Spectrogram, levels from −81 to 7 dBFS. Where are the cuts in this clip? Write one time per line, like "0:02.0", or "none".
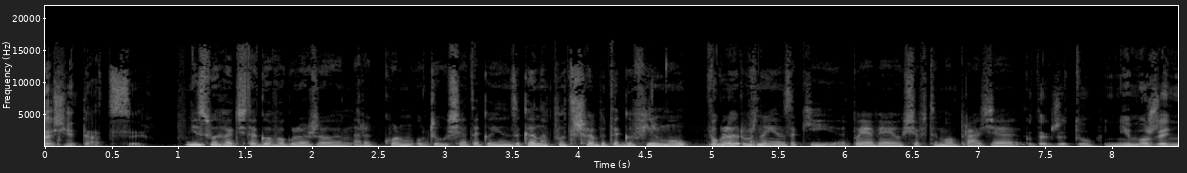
0:07.3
